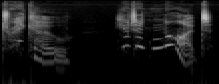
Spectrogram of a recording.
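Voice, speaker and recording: Young witch sweetheart, audiobook, woman narrator acting: high, earnest, decisive, emphatic. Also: huge pitch swings, slow pace, gravelly, fairly bright tone, no room sound, exaggerated voice. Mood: incredulous.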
